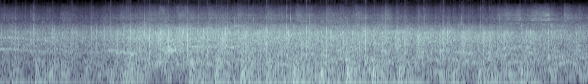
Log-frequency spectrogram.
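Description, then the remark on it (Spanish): A large football stadium crowd, all standing, applauds Nacho Fernández, the team's captain until the day before, a dense wash of clapping that swells slightly after the first couple of seconds and holds loud and continuous, with faint crowd murmur underneath. “Todo el público en pie aplaudiendo al que en el día de ayer era el capitán del equipo.”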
